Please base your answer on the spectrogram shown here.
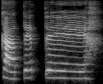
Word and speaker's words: cateter: Então, cateter, oxítona, arém.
